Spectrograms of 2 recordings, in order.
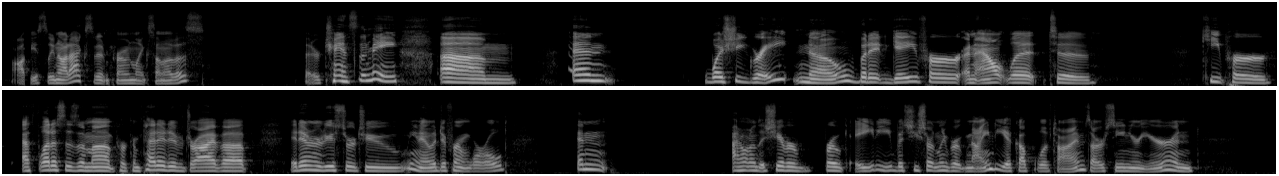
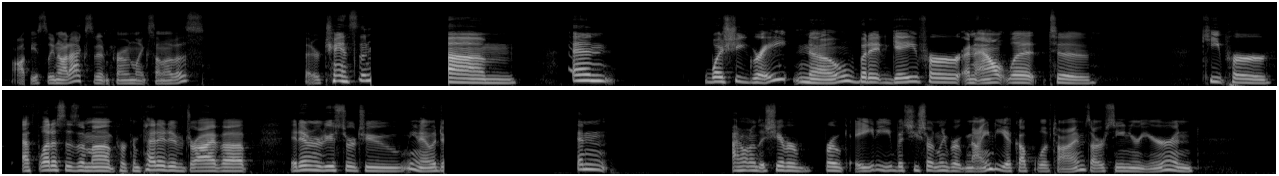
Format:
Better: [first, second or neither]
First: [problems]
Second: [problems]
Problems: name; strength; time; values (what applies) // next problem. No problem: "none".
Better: first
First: none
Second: audio cutting out; at 3.5 s for 1 s and at 17 s for 1 s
